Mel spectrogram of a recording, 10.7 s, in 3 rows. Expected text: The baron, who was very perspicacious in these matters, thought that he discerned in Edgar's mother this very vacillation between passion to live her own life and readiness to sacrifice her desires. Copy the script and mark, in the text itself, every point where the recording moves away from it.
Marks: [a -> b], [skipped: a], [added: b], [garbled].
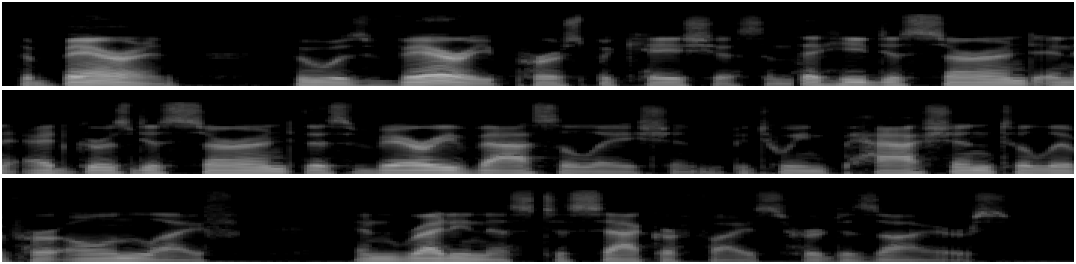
The baron, who was very perspicacious in [skipped: these matters, thought] that he discerned in Edgar's [mother -> discerned] this very vacillation between passion to live her own life and readiness to sacrifice her desires.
